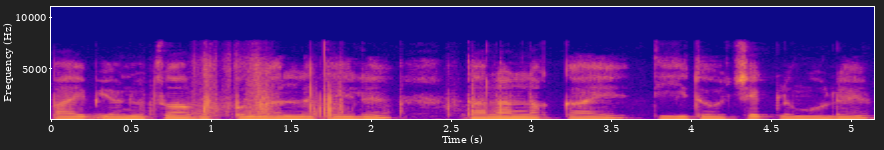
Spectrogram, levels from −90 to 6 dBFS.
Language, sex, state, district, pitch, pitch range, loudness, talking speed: Wancho, female, Arunachal Pradesh, Longding, 175 Hz, 165-180 Hz, -24 LUFS, 200 wpm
